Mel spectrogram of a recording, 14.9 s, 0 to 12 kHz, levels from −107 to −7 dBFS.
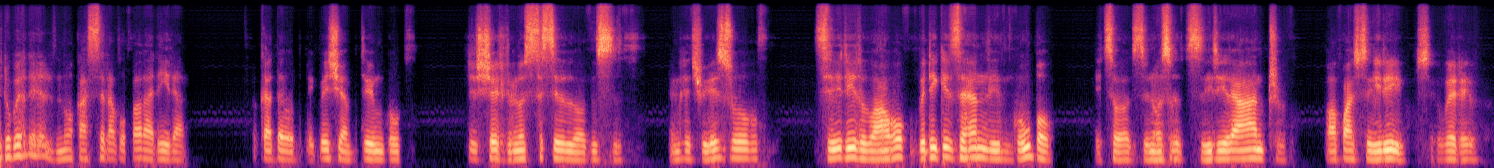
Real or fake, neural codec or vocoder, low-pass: fake; codec, 16 kHz in and 24 kHz out, 0.6 kbps, FocalCodec, streaming, 2048 codes; 10.8 kHz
